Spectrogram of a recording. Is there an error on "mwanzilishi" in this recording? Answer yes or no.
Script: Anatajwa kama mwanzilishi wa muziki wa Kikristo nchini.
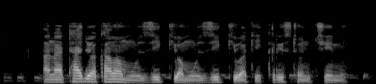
yes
